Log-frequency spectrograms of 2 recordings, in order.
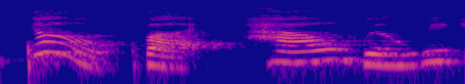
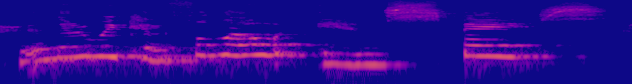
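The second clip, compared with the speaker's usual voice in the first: dreamy float; 4 semitones higher, 7 dB quieter than usual. Shown as a demonstration. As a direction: float the words softly. Floating in space, softly.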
